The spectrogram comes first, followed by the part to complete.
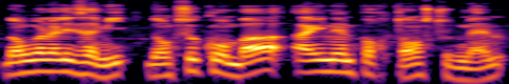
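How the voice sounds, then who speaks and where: A man's voice: medium pitch, quick pace, warm tone, highs cut off. A man giving play-by-play wrestling commentary on a video game match, speaking to his viewers like a ringside commentator with repeated exclamations.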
